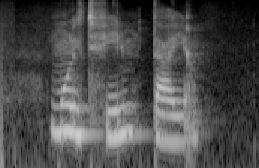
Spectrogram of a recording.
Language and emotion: Russian, neutral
